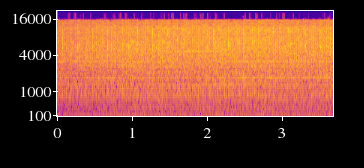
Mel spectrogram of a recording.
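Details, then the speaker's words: VW Bora GLI 2.0 turbo at idle before repair: fast metallic chatter about four ticks a second from the valve cover area; worn timing chain, fixed by replacing chain, both camshafts, tensioner and cam cover. "este motor tenía un sonido en las tapas de puntería se escuchaba como bustos descargados era la cadena se cambió la cadena los dos árboles el temblador y la tapa de los árboles"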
